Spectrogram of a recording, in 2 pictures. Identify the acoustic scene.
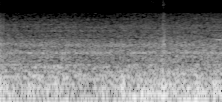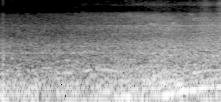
street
